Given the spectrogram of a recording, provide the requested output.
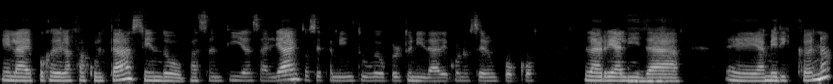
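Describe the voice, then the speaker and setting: A woman speaks at a fairly low pitch with fairly even intonation in a Brazilian accent. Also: moderate pace, dry, close sound with no echo. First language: Portuguese (speaking Spanish). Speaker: veterinarian and dairy consultant. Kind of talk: webinar talk. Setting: online live stream. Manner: hesitant with frequent fillers.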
